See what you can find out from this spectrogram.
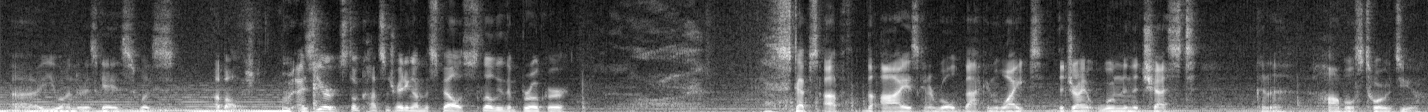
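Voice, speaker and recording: Guy running a tabletop fantasy game, deepish, descriptive, loud music behind him. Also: steady tone, moderate pace. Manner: descriptive, vivid storytelling with casual asides. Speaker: game master.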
